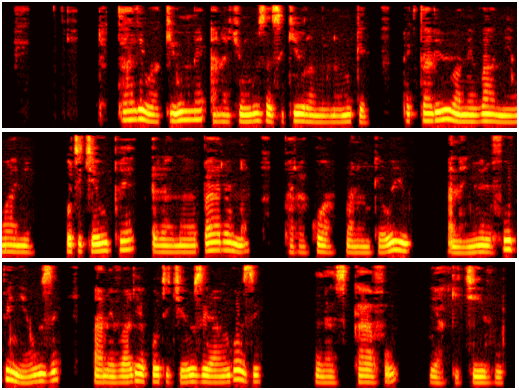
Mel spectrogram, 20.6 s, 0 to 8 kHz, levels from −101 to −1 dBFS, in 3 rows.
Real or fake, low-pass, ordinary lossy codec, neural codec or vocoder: real; 7.2 kHz; MP3, 48 kbps; none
